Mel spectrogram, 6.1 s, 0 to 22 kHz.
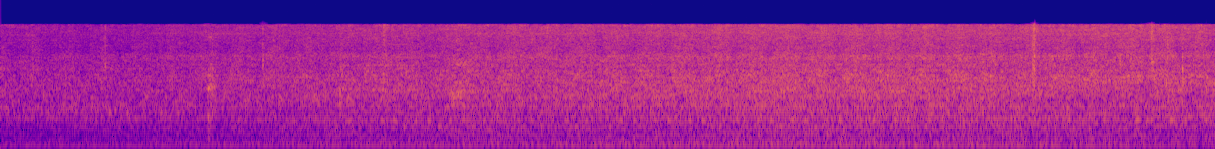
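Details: Steady, even diesel clatter at idle with a smooth rhythm and no misses or knocks on a 2012 Ram 2500 Cummins, started after a fuel filter change and priming; engine running healthy, next step is checking for leaks.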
